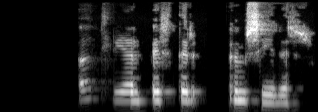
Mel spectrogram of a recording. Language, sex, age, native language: Icelandic, female, 50-59, Icelandic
